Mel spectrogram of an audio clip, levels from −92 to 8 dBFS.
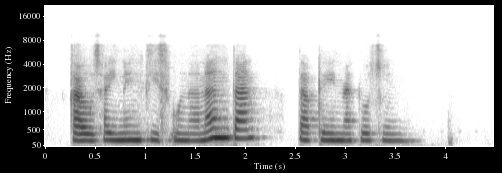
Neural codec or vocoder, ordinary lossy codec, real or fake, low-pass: codec, 16 kHz, 0.5 kbps, X-Codec, HuBERT features, trained on balanced general audio; Opus, 32 kbps; fake; 7.2 kHz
